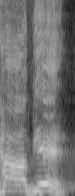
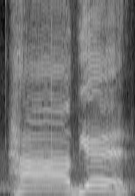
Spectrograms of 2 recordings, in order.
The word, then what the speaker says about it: Javier: It's Javier. It's pronounced like an H. Javier.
